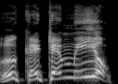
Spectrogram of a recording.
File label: oldman attack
